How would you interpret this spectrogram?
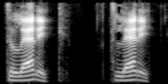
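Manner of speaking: Atlantic as "at-LAN-ic"; American "Atlannic"; T turned into N. Shown as a demonstration. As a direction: drop the middle T of Atlantic into the N. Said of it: "T가 N으로 바뀌었네요".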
